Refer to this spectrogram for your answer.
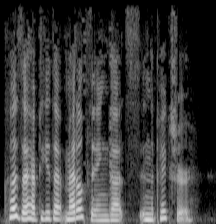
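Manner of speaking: normal talking voice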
